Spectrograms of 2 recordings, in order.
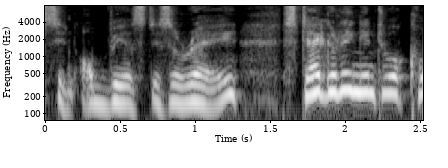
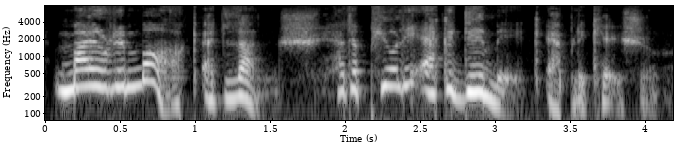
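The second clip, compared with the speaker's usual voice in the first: a lightly voiced Egbert, higher, stiffly formal; hint of a prim husband opening a truce; Egbert announcing; 7 semitones higher than usual. A narrator's reading. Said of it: "he announced".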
